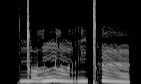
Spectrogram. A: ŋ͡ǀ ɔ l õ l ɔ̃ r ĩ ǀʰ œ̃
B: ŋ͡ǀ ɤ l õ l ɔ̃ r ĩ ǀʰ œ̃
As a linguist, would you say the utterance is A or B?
A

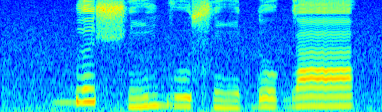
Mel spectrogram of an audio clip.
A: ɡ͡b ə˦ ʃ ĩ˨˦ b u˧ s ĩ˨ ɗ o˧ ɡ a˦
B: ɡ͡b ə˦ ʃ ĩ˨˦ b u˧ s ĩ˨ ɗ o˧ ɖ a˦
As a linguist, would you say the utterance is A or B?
A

